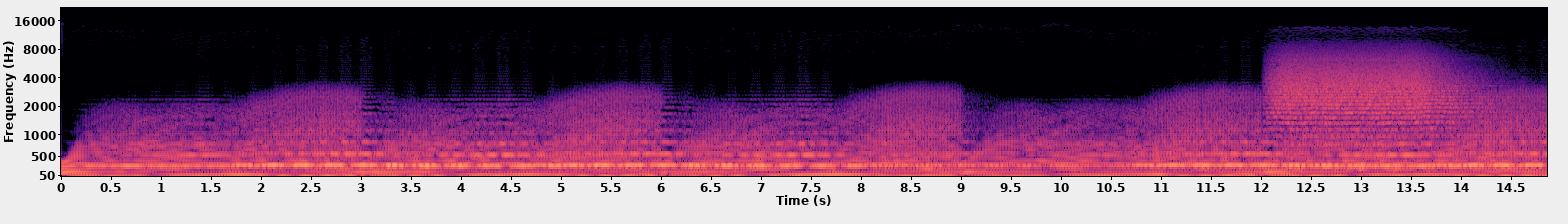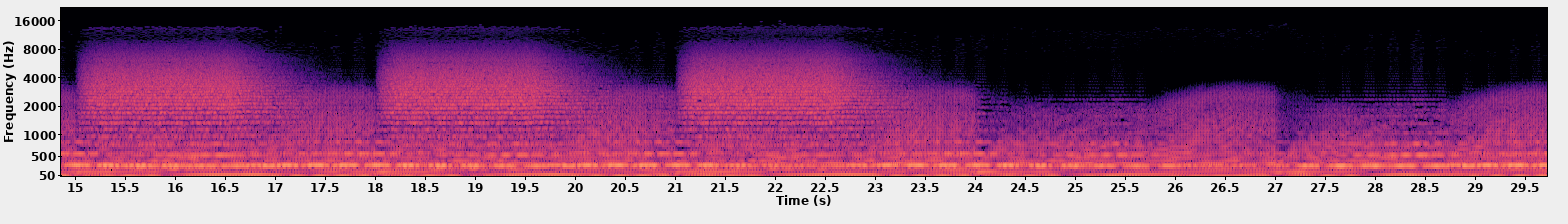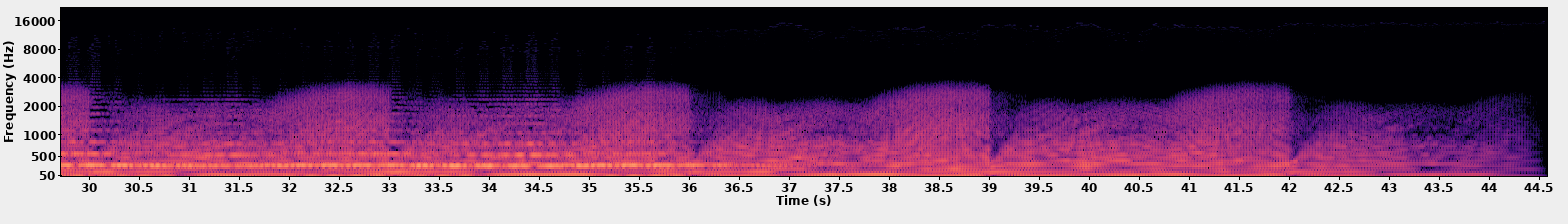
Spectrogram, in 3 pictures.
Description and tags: A dark ghostly sound.Made with Ableton.
ambient, dark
